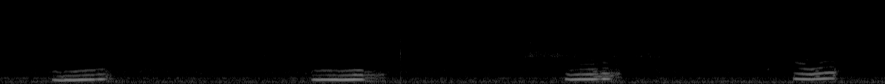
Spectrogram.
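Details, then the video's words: Domestic cat exhausted from play, asleep and snoring: four short, tonal, gently rising snores that come every two to three seconds, with near silence between them. "遊び疲れた猫のいびき Snoring of a tired cat."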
